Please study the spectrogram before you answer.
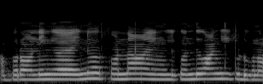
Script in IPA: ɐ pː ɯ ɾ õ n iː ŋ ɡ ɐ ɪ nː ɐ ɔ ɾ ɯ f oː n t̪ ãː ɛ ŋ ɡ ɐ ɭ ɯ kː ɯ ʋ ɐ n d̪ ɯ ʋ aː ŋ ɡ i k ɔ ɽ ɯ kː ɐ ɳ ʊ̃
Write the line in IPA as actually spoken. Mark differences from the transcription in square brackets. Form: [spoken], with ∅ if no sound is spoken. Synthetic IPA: ɐ pː ɯ ɾ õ n iː ŋ ɡ ɐ ɪ nː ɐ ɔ ɾ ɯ f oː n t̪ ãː ɛ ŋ ɡ ɐ ɭ ɯ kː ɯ ʋ ɐ n d̪ ɯ ʋ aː ŋ ɡ i k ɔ ɽ ɯ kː ɐ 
